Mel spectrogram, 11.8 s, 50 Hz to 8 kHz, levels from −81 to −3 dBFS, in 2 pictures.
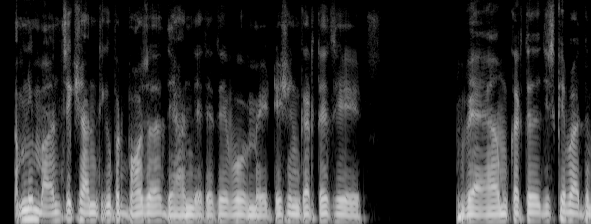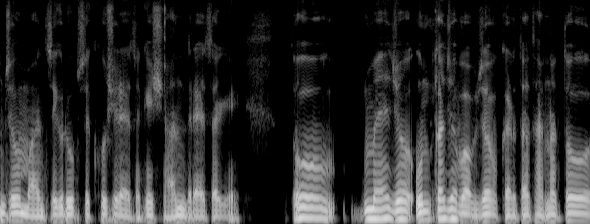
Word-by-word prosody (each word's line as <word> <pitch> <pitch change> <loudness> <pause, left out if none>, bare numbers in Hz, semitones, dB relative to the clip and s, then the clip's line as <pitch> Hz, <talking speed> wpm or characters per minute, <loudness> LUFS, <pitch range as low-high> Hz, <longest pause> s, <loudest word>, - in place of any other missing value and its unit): अपनी 120 +5 +4
मानसिक 105 +1 -1
शांति 100 -4 0
के - - +1
ऊपर 105 0 0
बहुत 95 +1 +1
ज़्यादा 100 0 +1
ध्यान 85 +1 +1
देते 85 0 -1
थे। 95 - 0
वो 90 0 +1
मेडिटेशन 90 +3 0
करते 95 +1 0
थे। 90 -3 0 1.1
व्यायाम 90 +1 +2
करते 100 +2 0
थे - - 0
जिसके 95 +4 -2
माध्यम 100 -2 +1
से 100 - -1
वो 100 - +3
मानसिक 85 -1 0
रूप 95 - +1
से - - -5
खुश 95 -1 -5
रह 85 -4 -1
सके, 85 +5 -3
शांत 80 +2 -2
रह 75 - -2
सके। 75 0 -5
तो 135 -3 -1 0.3
मैं 125 +1 +4
जो 115 0 +4
उनका 110 +4 +2
जब 125 -4 +2
ऑब्ज़र्व 95 0 +1
करता 85 +2 -1
था 85 - -4
ना 90 +2 0
तो 100 +1 +2
95 Hz, 205 wpm, -22 LUFS, 85-105 Hz, 1.1 s, अपनी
